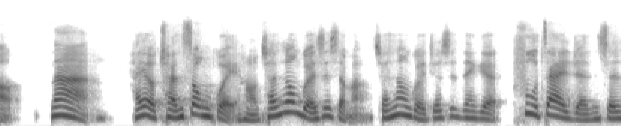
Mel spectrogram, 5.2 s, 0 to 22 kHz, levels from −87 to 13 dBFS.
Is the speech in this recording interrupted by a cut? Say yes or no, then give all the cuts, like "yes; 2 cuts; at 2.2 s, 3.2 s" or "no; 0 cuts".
yes; 1 cut; at 4.2 s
